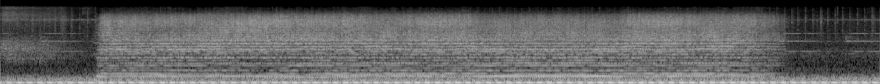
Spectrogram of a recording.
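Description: A train horn blares loudly for several seconds.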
